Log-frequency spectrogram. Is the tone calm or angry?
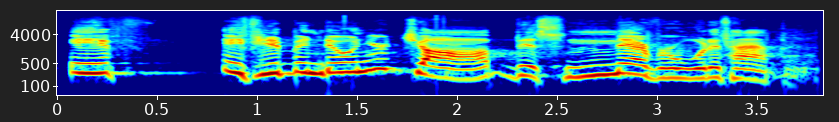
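calm. It is said in a milder, calmer tone. "I said it this way"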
